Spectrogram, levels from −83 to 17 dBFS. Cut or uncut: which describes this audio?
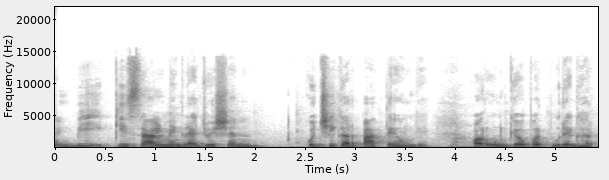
uncut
